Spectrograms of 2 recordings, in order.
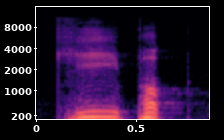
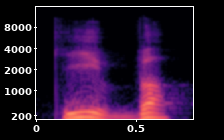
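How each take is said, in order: First: Said quickly, the v sound runs into up. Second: The same.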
